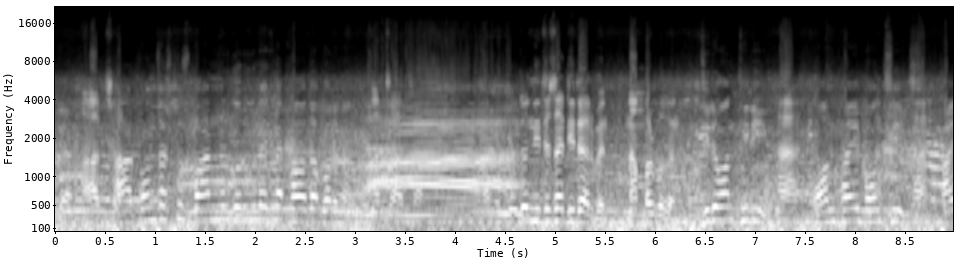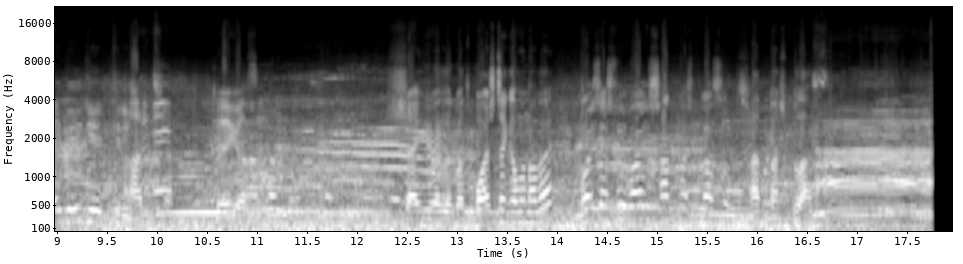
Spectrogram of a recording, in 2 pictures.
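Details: Sahiwal bull calves traded at the opening of Ambari cattle market in Dinajpur, Bangladesh, on 26 September 2025; deep, drawn-out moos with rich harmonics rise repeatedly amid a crowd of human voices and passing vehicle noise.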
